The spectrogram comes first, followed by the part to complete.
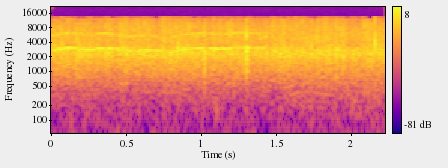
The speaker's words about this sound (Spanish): Y es donde parece también que la agrupación ha remontado su actuación y ha hecho que el Falla despida a estos renacidos en pie.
